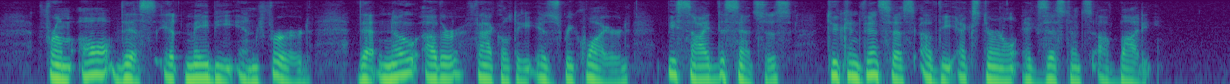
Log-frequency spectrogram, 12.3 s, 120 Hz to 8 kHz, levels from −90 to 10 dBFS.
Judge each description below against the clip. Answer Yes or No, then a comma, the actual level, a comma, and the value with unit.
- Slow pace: Yes, slow, 120 wpm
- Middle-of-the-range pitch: Yes, medium, 150 Hz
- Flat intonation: No, average, 3.1 semitones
